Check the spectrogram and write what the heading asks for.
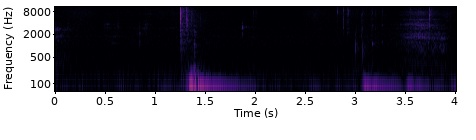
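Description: A sharp click with a low thump about a second in, then a softer knock about three seconds in: a stylus tapping on a pen tablet.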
